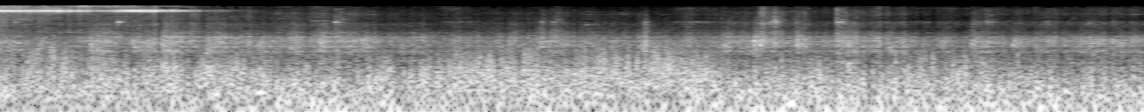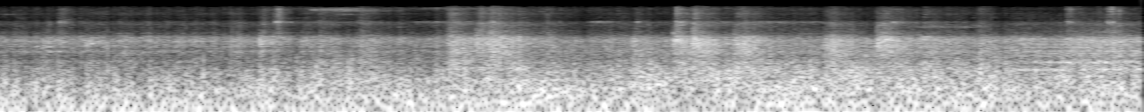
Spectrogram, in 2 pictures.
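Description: Passenger train running at speed, heard from an open carriage window: a steady rumble of wheels on rail with occasional sharper clacks, which come more often near the end as the train rolls onto a steel truss bridge.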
